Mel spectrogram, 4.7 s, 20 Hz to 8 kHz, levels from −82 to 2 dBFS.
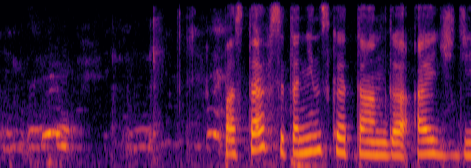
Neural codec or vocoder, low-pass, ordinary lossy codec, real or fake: none; 7.2 kHz; Opus, 16 kbps; real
